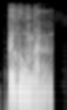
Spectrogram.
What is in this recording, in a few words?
"prehuman", Indian; Dictionary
